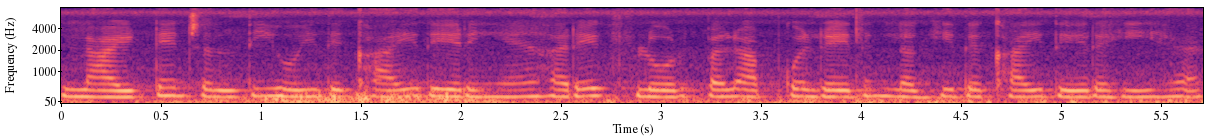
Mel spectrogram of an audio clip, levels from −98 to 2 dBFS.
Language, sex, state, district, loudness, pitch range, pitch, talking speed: Hindi, female, Uttar Pradesh, Varanasi, -18 LUFS, 205-225 Hz, 215 Hz, 190 wpm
